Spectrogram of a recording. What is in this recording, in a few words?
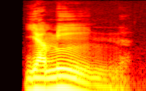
"yamin", Hebrew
